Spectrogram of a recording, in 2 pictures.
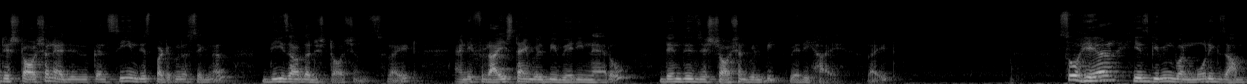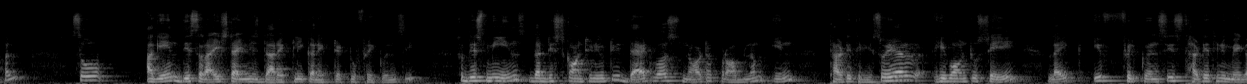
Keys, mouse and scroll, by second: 8.5 scroll up 1.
